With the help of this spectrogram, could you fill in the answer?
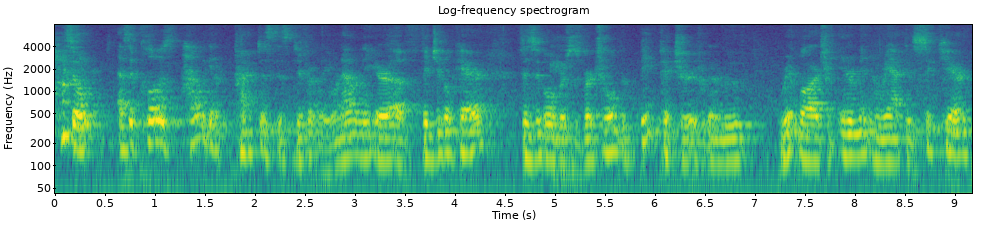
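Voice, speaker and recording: The man talks very fast with lively intonation at a medium pitch. There is audible room echo and noticeable background noise. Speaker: physician and health tech founder. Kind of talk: keynote talk. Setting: stage with audience.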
